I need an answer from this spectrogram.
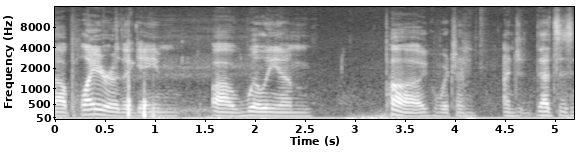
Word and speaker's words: Pugh: Hren and William pug that's how I'm gonna pronounce his name because it looks refusing also is better than William Pugh which is probably how you'd really fancy that's oh yeah pew pew like that like that youtuber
